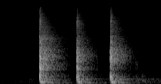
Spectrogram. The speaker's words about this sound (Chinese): 敲门的声音。当下这人像触了电似的，噌的一下可就坐起来，下了床，来到半开的窗前就往外看，发现那声音是来自于院门呢，而且那声音还在继续。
